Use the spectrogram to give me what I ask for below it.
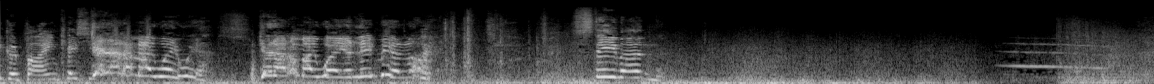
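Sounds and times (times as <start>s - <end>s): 
speech: 0.0s - 4.5s, 6.0s - 6.8s
artillery bombardment explosions in a war drama: 0.0s - 11.5s
thin high whistling tone: 10.0s - 11.3s.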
